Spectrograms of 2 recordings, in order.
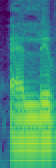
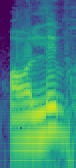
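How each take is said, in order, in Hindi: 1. इस शब्द की शुरुआत एक आगे के 'eh' स्वर से होती है। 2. इस शब्द की शुरुआत एक खुले 'aw' स्वर से होती है। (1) "एलिव नहीं होता है" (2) "ऑलिव होता है"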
